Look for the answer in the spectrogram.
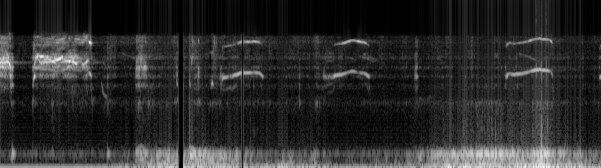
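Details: An osprey at a nest at Loch Arkaig, Scotland, as a fish is delivered, gives short, clear whistled notes that slur upward and fall, spaced a second or two apart, over steady wind and low rumbling noise.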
